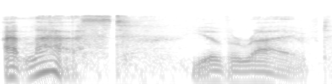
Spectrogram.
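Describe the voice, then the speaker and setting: A man performs in a put-on character voice. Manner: mysterious, ominous.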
